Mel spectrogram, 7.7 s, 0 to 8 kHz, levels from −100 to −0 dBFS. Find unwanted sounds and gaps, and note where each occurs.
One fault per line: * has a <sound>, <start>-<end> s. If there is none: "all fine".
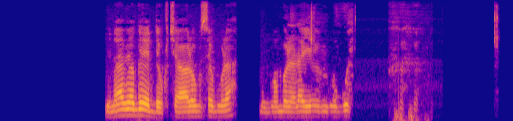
* has a laugh, 5.8-6.5 s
